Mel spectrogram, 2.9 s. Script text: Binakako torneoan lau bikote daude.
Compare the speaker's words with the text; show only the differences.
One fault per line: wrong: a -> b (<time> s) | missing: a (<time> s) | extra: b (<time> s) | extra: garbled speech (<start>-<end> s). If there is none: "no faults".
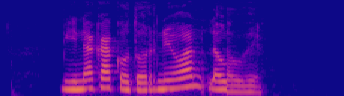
missing: bikote (1.9 s)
